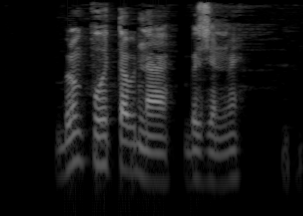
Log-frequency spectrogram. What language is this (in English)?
Dagbani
